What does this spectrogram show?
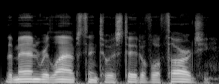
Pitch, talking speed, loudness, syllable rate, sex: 105 Hz, 220 wpm, -16 LUFS, 6.9 syllables/s, male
